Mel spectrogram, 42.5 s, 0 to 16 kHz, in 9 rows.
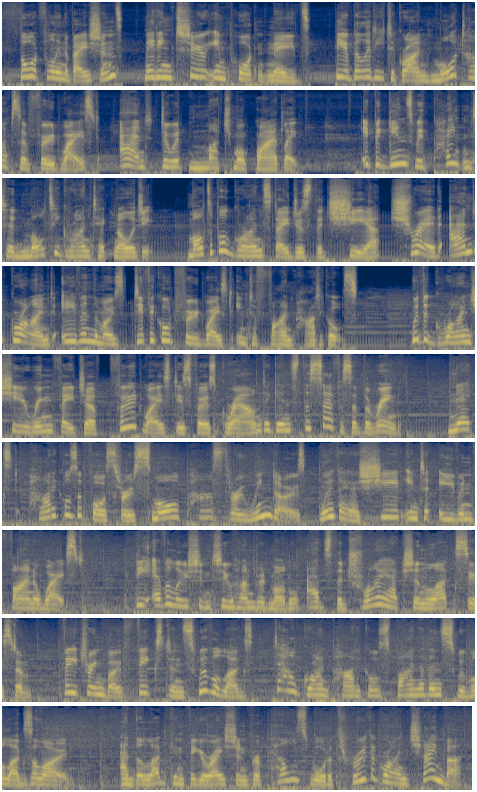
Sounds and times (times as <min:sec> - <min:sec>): Speech: 0:00.0 - 0:07.7, 0:08.4 - 0:42.5
Music: 0:00.0 - 0:42.5.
